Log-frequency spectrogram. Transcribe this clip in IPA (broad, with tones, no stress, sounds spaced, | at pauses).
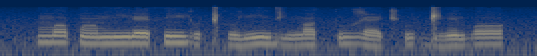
m ɔ˦ p ɔ̃˧ m ĩ˧ ɾ ɛ˧ θ ĩ˦ j ʊ˨ ǁʰ ʊ˨ j ĩ˦ d i˨ ŋ ɒ˧ t͡sʼ u˦ ɣ æ˨ t͡ʃʼ u˦ ɡ͡ǁ ɛ̃˨˦ b ɔ˦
